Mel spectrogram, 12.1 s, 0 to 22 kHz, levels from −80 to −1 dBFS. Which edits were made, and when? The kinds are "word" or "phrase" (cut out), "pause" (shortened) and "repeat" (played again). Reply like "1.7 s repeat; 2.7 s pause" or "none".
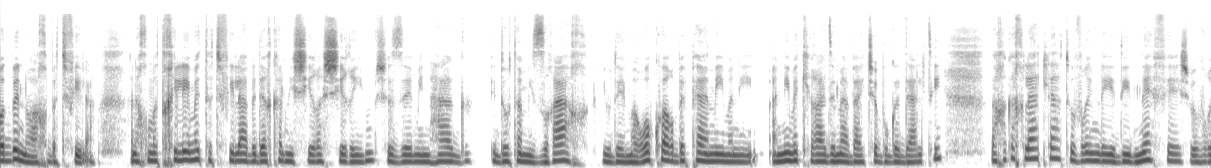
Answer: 5.9 s pause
